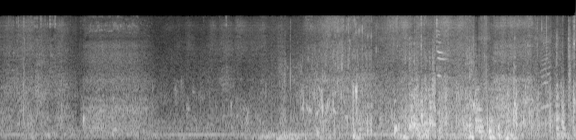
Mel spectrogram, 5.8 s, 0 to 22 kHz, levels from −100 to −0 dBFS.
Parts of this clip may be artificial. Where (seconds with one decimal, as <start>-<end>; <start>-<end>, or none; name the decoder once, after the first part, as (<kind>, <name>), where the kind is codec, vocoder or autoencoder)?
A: none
